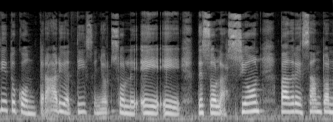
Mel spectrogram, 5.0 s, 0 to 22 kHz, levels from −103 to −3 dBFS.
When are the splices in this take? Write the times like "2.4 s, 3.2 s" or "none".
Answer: 1.7 s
